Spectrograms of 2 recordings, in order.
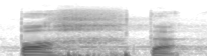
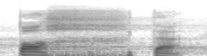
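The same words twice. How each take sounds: No difference in how they are said.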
